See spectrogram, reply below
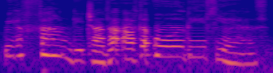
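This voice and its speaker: A woman's voice: on the high side, lively intonation, moderate pace, close to an everyday voice, rough recording. An actress playing a romantic, scheming noblewoman in a video game, reading a love letter in a genteel, theatrical manner. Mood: loving, scheming.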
